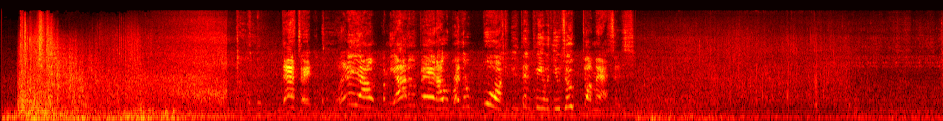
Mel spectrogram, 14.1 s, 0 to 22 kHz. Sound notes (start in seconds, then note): 0.0 explosion; 3.4 coughing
